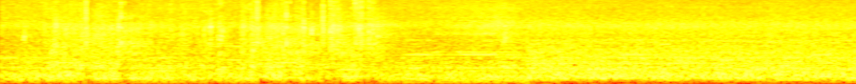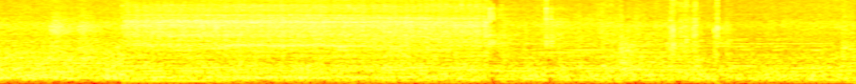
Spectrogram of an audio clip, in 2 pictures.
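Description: Industrial lockstitch sewing machines stitching coat fabric in short runs that start and stop. The longest and loudest run comes about five seconds in and lasts nearly two seconds.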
